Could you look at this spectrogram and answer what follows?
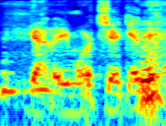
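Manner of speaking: put-on kid smoker's voice. Imitating a kid asking for more chicken: imitating a kid with a smoker's voice. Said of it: "Why does your kid sound like he smokes two packs a day?".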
